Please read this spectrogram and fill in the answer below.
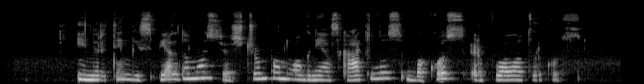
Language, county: Lithuanian, Panevėžys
